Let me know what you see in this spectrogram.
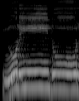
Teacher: یوری میں یا مدہ ہے، دو میں واو مدہ ہے، دونوں کو کھینچیں گے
